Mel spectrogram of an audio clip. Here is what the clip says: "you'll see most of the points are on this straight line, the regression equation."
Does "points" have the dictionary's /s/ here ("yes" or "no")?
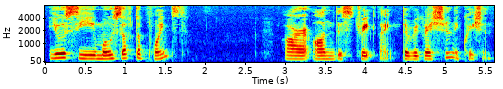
yes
